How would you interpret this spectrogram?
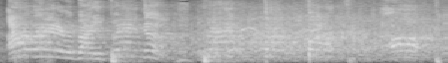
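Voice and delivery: high, loud frantic yell; flipping out. Acted. Man on the bus warning passengers off, frantic yell. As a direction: shout everyone back, losing control. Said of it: "Now the guy flips out".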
